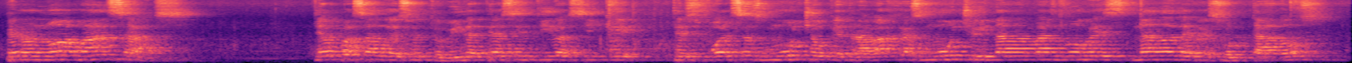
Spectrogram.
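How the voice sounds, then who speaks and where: A man's voice: high voice, steady tone, normal speed, distant mic. A man preaching a verse-by-verse sermon, emphatic and asking the congregation questions. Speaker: pastor. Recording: roomy echo, voice from afar, faint noise.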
